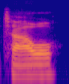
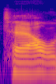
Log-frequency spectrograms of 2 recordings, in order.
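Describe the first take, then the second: First: It has a standard, non-regional vowel. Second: It has the regional Delaware-Philly vowel.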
